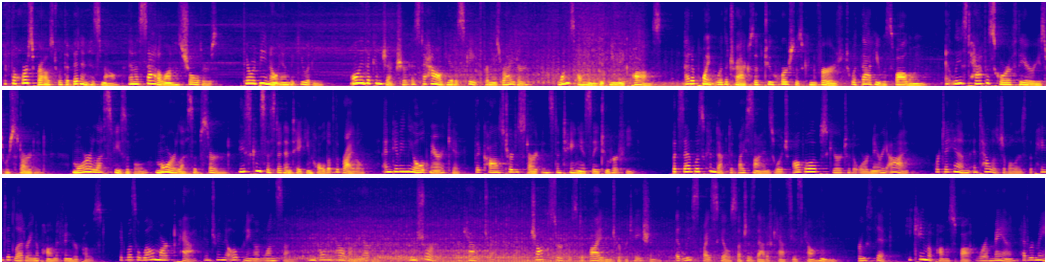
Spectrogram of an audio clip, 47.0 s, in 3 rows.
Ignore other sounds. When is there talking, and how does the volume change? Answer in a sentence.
The talking can be heard from 0.0 to 46.9 s, getting quieter.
